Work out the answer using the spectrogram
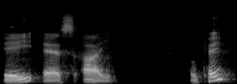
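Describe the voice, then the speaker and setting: Brazilian guy teaching english grammar online, mellow husky voice, keeps checking in with tá and né. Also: on the low side, huge pitch swings, drawn-out words. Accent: Brazilian Portuguese. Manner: explains step by step, often checking in with "tá?" and "né?".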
